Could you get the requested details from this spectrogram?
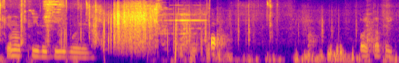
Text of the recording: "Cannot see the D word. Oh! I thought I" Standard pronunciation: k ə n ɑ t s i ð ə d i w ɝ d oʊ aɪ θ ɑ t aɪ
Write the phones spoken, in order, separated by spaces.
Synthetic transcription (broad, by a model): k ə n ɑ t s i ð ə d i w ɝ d oʊ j t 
